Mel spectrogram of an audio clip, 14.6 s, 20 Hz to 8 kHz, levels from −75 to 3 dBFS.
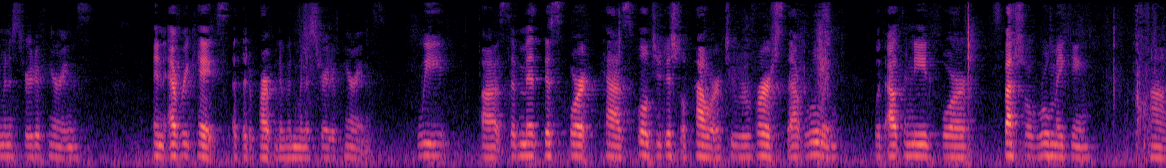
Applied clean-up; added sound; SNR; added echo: none; none; none; none.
